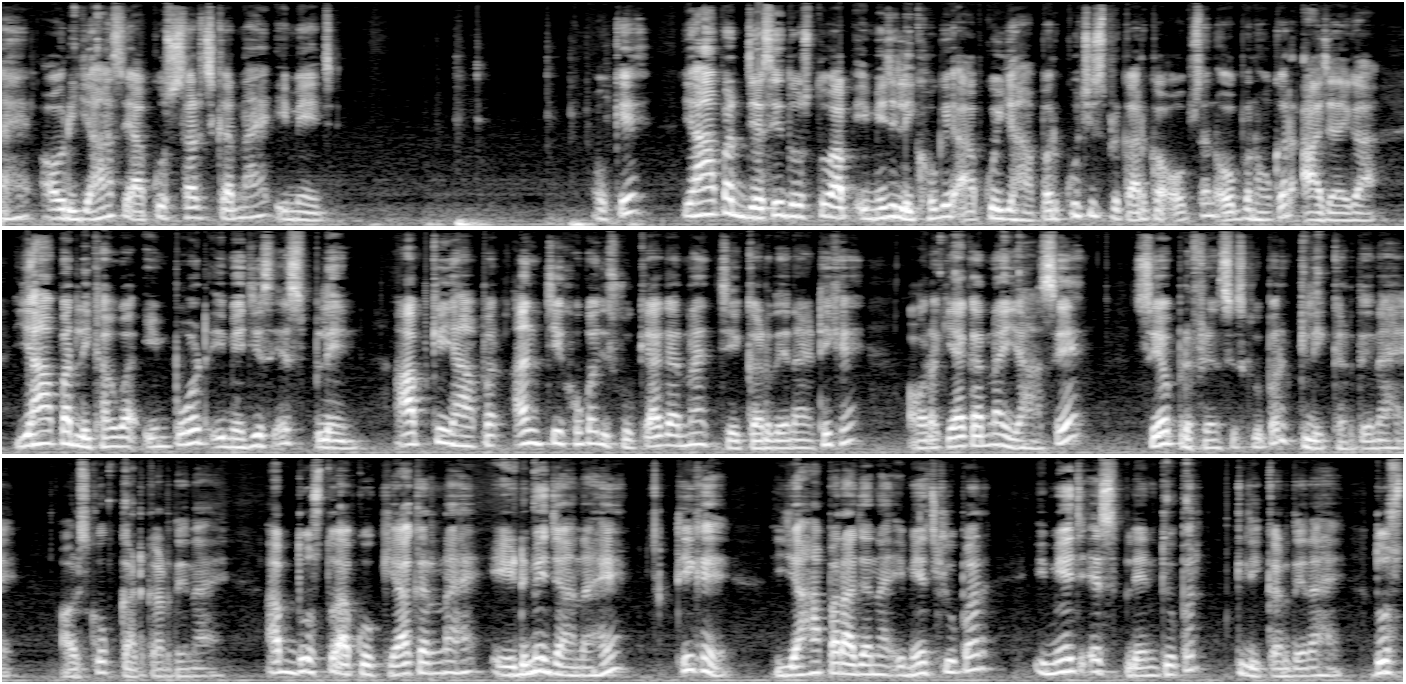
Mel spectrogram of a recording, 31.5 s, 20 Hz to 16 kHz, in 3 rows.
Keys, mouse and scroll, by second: 23.5-24.8 shift+middle drag, 24.8-27.8 drag.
